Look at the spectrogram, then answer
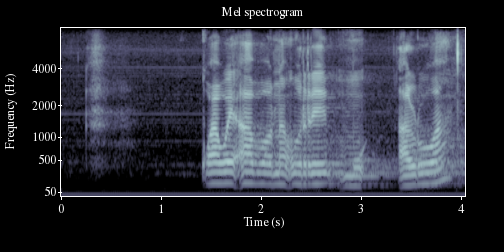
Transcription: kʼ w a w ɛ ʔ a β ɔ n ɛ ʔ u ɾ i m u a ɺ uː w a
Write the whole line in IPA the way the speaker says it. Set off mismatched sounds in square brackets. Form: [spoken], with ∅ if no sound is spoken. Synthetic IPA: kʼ w a w ɛ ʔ a β ɔ n [a] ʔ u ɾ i m u a ɺ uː w a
